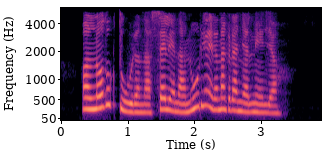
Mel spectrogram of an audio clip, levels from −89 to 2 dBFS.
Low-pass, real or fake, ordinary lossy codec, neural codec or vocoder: 5.4 kHz; real; AAC, 32 kbps; none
